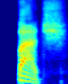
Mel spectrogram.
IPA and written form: bædʒ (badge)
